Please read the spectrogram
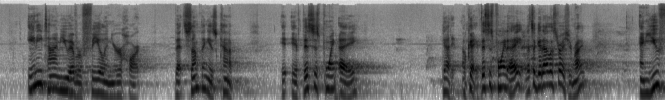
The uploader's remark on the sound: Recorded live at The Fellowship in Nashville on June 13, 2021.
